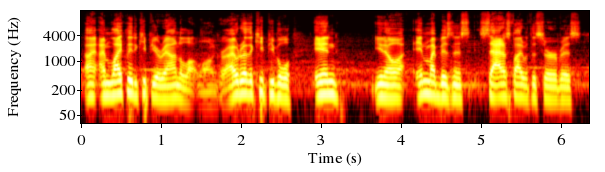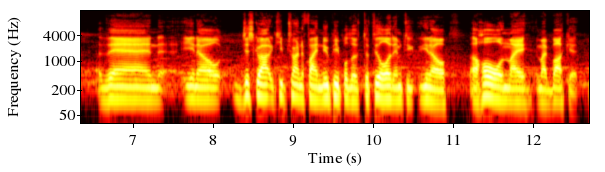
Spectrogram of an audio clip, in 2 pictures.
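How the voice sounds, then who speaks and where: Guy chatting at a conference interview, lots of ums and restarts, mid pitch. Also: fairly bright tone. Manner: chatty, halting, many fillers and restarts. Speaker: interview guest, in-house SEO specialist.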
